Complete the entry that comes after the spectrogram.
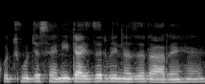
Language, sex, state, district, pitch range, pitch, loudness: Hindi, male, Himachal Pradesh, Shimla, 130-140 Hz, 135 Hz, -17 LUFS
